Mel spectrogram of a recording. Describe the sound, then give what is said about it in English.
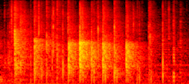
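A soft golf clap: a few hands patting politely in a loose, uneven rhythm, around a dozen light claps over a couple of seconds with no voices. “Sam Cates is our first douchebag of the week. Golf clap.”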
